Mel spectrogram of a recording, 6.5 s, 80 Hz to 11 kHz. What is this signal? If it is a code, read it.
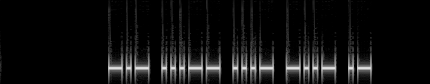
Morse code, heard as a keyed tone, about 18 wpm, 700 Hz. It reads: K3VXA
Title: Speed Racing - USA 1x3 Call Signs 15wpm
